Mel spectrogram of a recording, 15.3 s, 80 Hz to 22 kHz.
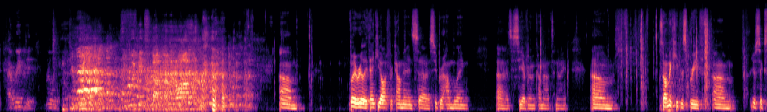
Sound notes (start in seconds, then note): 1.2 laughter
